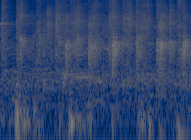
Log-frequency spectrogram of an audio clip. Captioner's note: applause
